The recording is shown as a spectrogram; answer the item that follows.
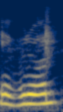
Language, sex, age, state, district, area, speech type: Bengali, female, 30-45, West Bengal, Birbhum, urban, spontaneous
